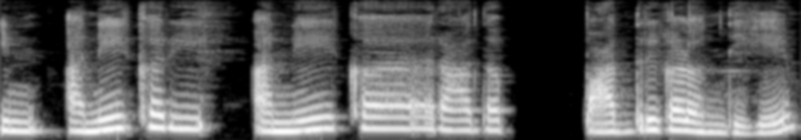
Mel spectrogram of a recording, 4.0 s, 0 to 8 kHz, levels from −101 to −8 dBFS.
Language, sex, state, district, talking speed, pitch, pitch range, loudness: Kannada, female, Karnataka, Dharwad, 75 wpm, 220 Hz, 200-250 Hz, -15 LUFS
